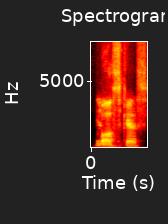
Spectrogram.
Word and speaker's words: Bosques: Yeah, Bosques.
